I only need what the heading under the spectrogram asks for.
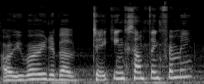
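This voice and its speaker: A woman playing a smooth-tongued devil boy in an audio drama, coaxing like a salesman and offering tempting gifts. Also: fairly high pitch, animated, fast, a little mellow, lightly acted. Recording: long reverb, background noise.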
